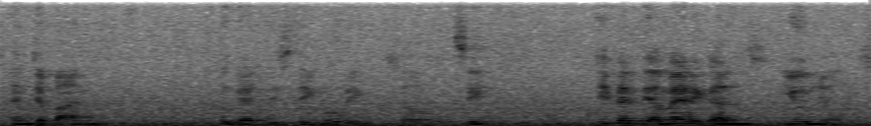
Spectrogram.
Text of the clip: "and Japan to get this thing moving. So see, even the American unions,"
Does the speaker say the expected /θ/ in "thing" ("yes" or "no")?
no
